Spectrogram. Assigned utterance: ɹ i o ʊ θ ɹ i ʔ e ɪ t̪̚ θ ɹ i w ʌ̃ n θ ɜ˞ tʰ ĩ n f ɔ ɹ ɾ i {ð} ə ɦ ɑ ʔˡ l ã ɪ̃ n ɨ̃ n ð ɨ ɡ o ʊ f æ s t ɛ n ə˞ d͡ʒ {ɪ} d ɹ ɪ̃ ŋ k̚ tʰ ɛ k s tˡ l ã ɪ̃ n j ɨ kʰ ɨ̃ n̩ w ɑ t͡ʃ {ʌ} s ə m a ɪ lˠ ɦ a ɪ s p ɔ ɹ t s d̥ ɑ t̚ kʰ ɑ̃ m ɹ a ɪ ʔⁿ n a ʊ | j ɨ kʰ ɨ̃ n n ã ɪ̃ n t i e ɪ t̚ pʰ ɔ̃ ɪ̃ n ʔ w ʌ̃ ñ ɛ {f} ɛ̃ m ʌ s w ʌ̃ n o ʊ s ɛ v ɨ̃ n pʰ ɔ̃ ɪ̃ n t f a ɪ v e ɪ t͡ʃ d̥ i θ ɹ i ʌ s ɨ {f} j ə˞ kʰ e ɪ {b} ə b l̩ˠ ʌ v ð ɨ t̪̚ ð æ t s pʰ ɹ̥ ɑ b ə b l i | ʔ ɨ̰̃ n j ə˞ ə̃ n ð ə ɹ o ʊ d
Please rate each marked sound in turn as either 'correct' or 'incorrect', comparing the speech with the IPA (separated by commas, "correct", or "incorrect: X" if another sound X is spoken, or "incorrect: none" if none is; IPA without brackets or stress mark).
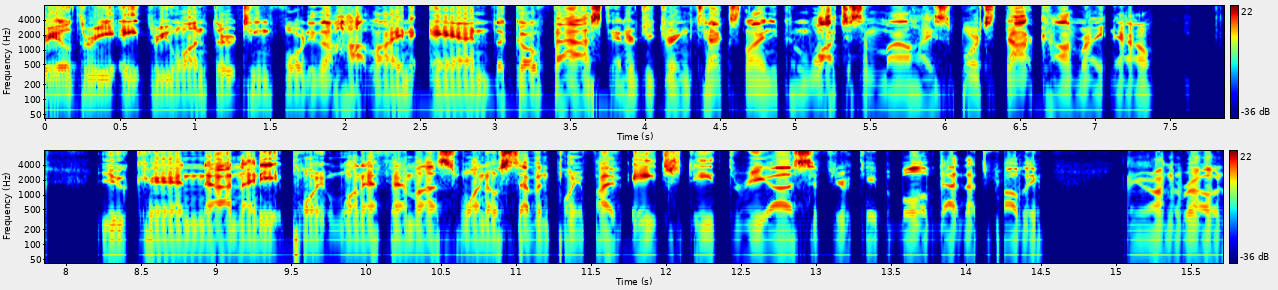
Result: correct, incorrect: i, correct, correct, correct, incorrect: p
